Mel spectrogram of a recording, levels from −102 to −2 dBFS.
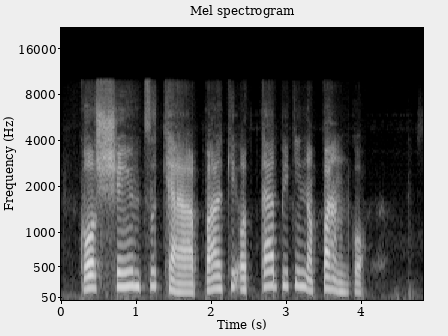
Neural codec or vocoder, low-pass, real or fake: codec, 16 kHz in and 24 kHz out, 0.8 kbps, FocalCodec, streaming, 65536 codes; 9.9 kHz; fake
